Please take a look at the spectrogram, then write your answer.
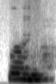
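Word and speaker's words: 돈: Ton. Ton, betul ya. Ton. Ton. Tulisannya bisa don, tapi dibaca ton.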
